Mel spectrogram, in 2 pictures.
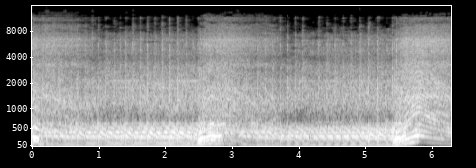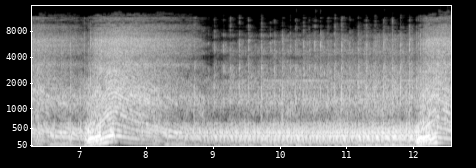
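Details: Husqvarna 136 chainsaw after carb rebuild (rotten fuel line let dirt in), high-speed jet set slightly rich: crisp two-stroke idle rising cleanly to full revs in several blips and dropping back smoothly; normal running.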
